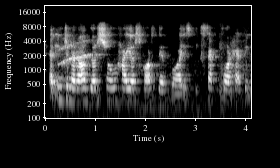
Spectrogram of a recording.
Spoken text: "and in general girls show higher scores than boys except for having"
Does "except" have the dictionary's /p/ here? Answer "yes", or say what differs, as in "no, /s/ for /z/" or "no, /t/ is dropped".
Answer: yes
